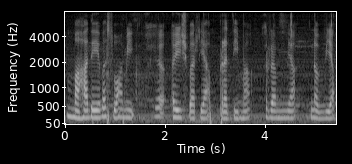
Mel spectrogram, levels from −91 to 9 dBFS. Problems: none marked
